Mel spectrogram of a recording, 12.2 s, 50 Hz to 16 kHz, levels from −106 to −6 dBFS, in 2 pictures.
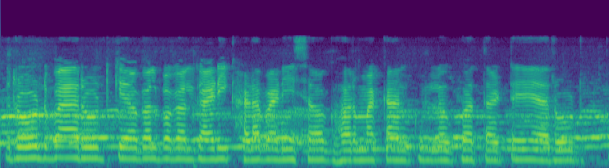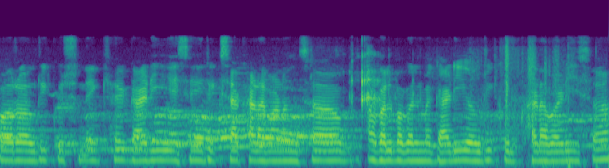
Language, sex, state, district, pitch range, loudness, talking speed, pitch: Hindi, female, Uttar Pradesh, Ghazipur, 170-205 Hz, -25 LUFS, 170 wpm, 185 Hz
